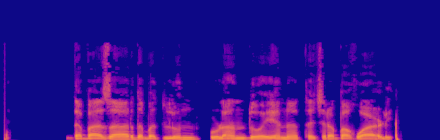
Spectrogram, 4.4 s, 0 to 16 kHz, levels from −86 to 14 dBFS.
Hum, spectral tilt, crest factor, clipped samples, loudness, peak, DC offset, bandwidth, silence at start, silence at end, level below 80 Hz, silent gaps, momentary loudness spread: none; -6 dB/octave; 16 dB; under 0.1%; -16 LUFS; 0 dBFS; under 0.1%; 11.5 kHz; 0.05 s; 0.4 s; -58 dBFS; 0.28-0.65 s, 2.05-2.10 s; 5 LU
